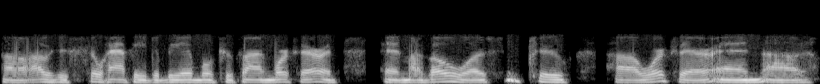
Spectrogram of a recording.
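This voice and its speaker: Through a thin, phone-like line comes an elderly man from rural Texas with a Texan accent. His voice is on the low side. He recounts memories politely and deliberately, with halting pauses, as the guest in an interview. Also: steady tone, no room sound. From rural Texas, USA. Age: 70s. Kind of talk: conversational personal recollection. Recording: tinny phone-line sound.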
